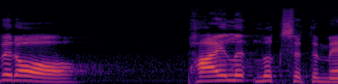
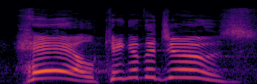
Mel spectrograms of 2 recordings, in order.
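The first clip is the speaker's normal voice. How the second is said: high, loud, mocking cry. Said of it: "Then they start mocking him, saying".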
